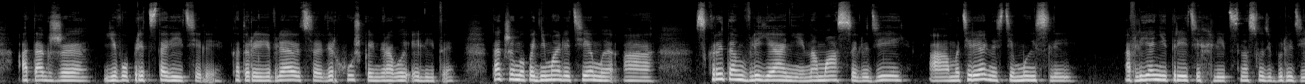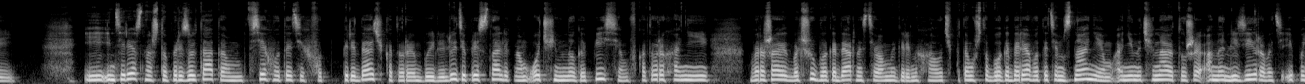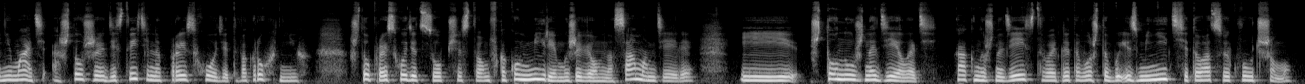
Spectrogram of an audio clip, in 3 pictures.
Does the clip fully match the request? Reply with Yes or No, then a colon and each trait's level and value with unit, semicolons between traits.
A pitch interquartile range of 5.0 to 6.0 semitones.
No: narrow, 2.5 semitones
